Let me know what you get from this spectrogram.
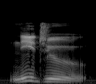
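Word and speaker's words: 二十: But in this particular case, this word has an elongated U sound, and this is the hiragana for U. So this becomes ju, ju. So this is pronounced niju, and the kanji for this looks like this.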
